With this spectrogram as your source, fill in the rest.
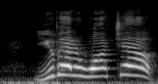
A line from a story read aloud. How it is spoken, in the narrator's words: Dunlap hollered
